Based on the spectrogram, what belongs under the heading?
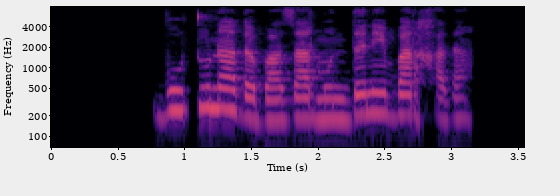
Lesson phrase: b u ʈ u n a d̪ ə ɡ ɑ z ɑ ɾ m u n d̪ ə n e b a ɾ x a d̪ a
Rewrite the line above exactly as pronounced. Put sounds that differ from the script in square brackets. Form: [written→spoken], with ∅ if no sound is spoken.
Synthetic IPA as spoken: b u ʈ u n a d̪ ə [ɡ→b] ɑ z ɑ ɾ m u n d̪ ə n e b a ɾ x a d̪ a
